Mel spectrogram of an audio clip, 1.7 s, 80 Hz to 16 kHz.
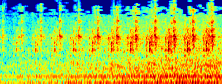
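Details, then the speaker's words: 1999 Porsche Boxster that sat for years, first start after storage: a fast, even ticking clatter over a rough idle keeps time with the engine. Hydraulic lifter noise is suspected and expected to fade after 10–20 minutes of idling; not confirmed. "they always do that with the lifter since they're hydraulic lifters and you gotta let it sit for about 10-20 minutes idling to get rid of this knocking noise"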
